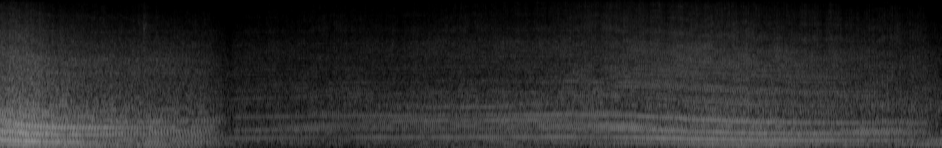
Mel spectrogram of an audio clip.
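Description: ARCA series stock cars race on track, their engines droning and shifting in pitch as they pass at some distance, fairly faint and without talk.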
